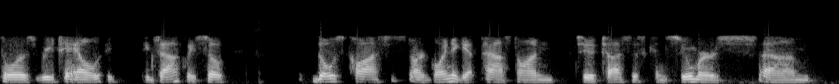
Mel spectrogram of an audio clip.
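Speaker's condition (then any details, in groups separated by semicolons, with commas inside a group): No condition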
